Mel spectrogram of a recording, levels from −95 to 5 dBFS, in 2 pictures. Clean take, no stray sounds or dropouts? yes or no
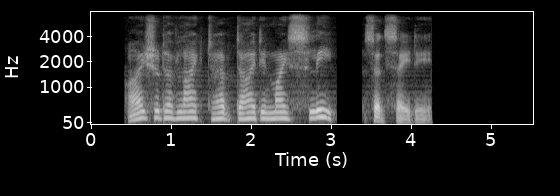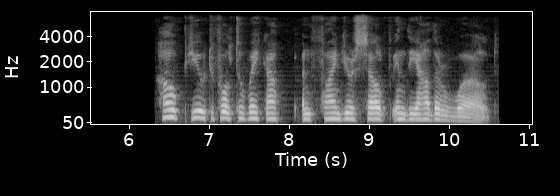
yes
